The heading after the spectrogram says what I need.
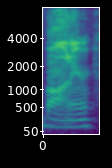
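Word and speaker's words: Stephen Bonnar: say his name Stephen boner uh I'm pretty sure it's pronounced Bonner uh but he's a UFC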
